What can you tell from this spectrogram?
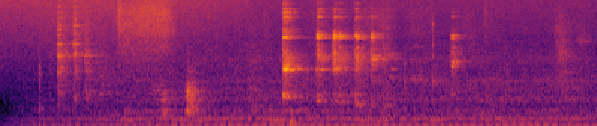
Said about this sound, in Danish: Frokosten her på Hospice Sjælland er ved at være slut. Der er et par køkkenassistenter, som sætter bestik på plads.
